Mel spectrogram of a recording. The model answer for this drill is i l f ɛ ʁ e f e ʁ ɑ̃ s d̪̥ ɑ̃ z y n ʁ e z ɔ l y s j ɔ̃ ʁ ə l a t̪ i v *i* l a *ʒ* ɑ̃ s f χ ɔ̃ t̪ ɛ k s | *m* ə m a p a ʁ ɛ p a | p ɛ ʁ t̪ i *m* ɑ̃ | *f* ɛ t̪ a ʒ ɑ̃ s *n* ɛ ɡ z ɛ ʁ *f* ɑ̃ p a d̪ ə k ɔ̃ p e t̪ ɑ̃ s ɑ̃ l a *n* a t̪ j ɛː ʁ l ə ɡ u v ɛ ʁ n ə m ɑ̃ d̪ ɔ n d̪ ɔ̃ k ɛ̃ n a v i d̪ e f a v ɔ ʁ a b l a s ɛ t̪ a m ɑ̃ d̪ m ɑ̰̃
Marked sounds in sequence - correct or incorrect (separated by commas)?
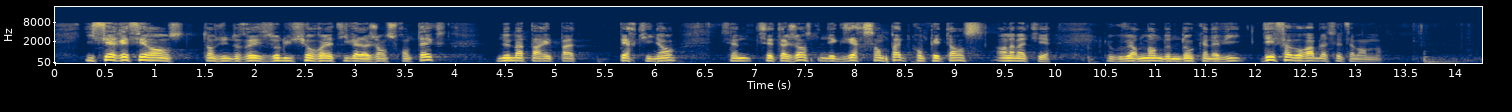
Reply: incorrect, correct, incorrect, incorrect, incorrect, correct, incorrect, incorrect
